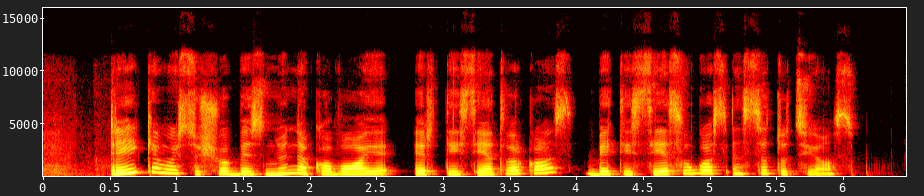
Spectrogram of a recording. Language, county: Lithuanian, Alytus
